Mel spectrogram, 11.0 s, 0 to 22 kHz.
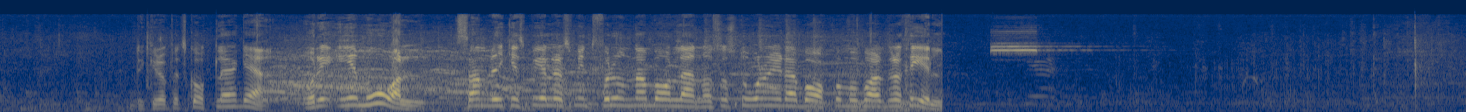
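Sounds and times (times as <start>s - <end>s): faint open-air rink ambience: 0.0s - 11.0s
referee's whistle blowing: 7.4s - 8.4s.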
